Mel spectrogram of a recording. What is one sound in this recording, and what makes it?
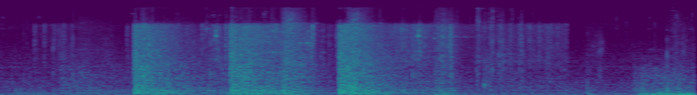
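Wooden boards crash and splinter loudly in bursts.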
